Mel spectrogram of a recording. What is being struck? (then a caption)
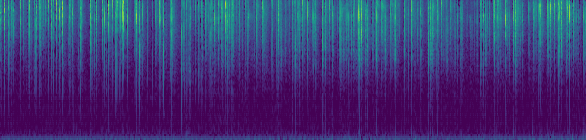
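Acrylic fingernails. Long black glossy acrylic nails are rubbed and tapped together, nail on nail. Bright, scratchy rubbing is dotted with rapid, sharp clicks that die away instantly, over a steady low hum.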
